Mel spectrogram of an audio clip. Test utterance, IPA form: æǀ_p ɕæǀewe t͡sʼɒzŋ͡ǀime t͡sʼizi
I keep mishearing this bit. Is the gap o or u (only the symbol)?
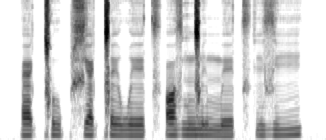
u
